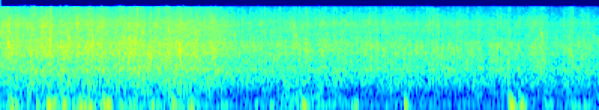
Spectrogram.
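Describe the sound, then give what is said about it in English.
An audience applauds a presenter steadily for about five seconds, a dense, crackling wash of many hands clapping that eases slightly in the second half without fully dying away. “Yeah, some applause for the guy, please.”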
